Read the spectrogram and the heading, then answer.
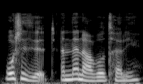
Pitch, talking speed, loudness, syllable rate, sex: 205 Hz, 375 wpm, -16 LUFS, 7.0 syllables/s, female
